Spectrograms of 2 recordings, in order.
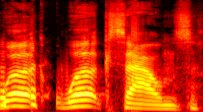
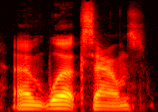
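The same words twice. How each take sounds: First: Drawn-out wondering. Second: Said in the usual way. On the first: Real, not acted. Searches for the word.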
